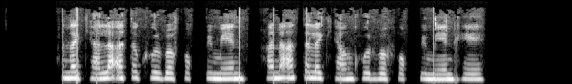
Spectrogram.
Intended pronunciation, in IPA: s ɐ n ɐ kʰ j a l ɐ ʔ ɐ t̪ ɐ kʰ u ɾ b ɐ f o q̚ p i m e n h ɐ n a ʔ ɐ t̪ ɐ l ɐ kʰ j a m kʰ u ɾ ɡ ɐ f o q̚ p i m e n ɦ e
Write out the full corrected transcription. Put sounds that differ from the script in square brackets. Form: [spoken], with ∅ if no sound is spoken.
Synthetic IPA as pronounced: [h] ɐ n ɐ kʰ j a l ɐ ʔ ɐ t̪ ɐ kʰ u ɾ b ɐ f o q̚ p i m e n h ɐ n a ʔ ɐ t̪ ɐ l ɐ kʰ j a [ŋ] kʰ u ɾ [b] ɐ f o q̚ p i m e n ɦ e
